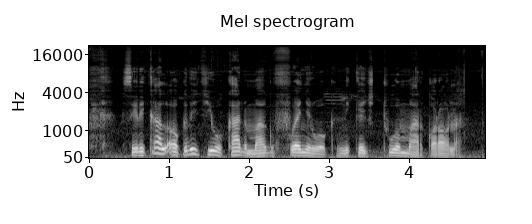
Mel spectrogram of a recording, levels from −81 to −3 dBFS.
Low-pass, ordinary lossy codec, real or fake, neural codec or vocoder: none; none; real; none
